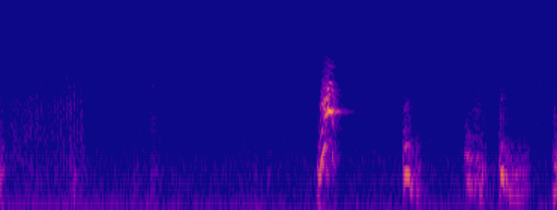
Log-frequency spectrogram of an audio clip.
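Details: Playful miniature dachshund indoors: after a quiet stretch comes one sharp, loud bark, followed by three shorter, lower yips and grumbling barks spaced about a second apart.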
